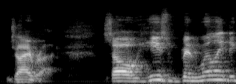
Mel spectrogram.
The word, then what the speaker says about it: Gyre: a mac spec jireh i guess i've been mispronouncing it's not Gyrenes jireh so he's been willing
